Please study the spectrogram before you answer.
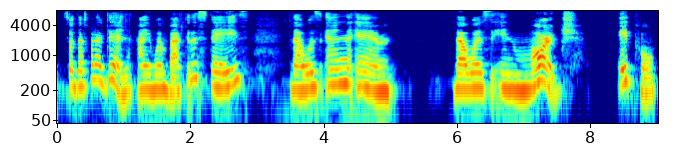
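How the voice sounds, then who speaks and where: Middle-aged woman with a Colombian accent, coloring vlogger, chatty and rambling, slightly high voice, unhurried delivery. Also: fairly bright tone. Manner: chatty, meandering, frequent restarts. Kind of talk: casual chat while coloring.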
